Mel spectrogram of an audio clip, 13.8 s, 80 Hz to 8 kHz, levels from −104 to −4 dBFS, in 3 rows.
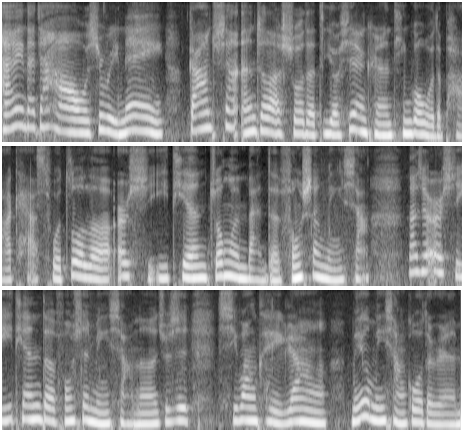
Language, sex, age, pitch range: Chinese, female, 20-39, 185-225 Hz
